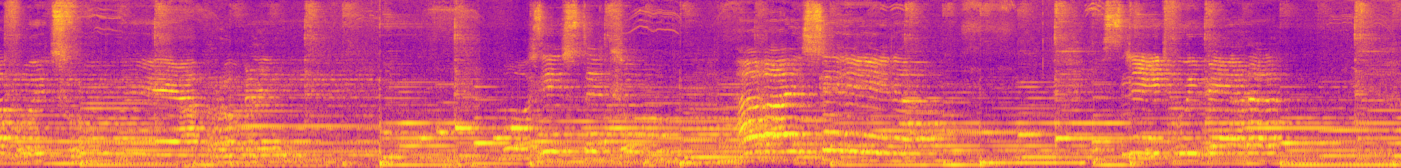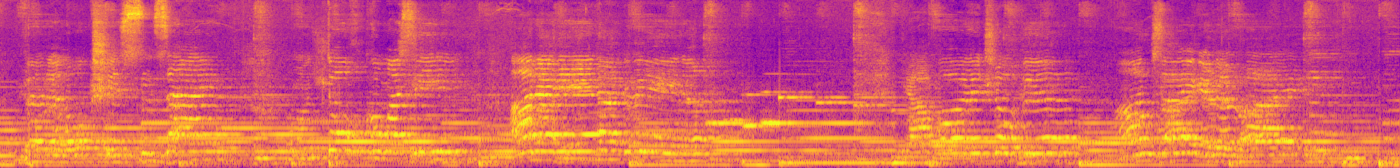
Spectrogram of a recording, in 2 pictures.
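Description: A man and a woman singing a song together over recorded instrumental backing music, with a bass line that moves every couple of seconds under the voices.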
